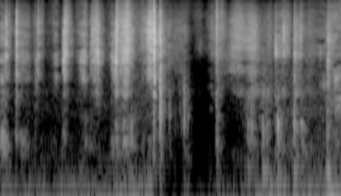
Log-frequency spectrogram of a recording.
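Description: Rough paper card edges are rubbed down by hand for card making, producing a series of short, close, scratchy rasping strokes in an uneven rhythm with a brief pause midway.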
